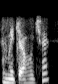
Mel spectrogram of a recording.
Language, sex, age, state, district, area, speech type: Odia, male, 30-45, Odisha, Bargarh, urban, conversation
